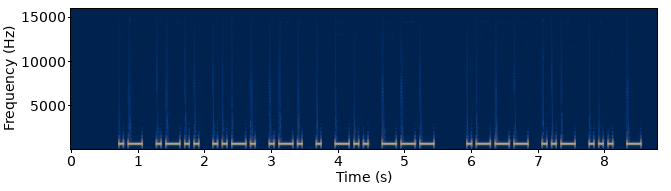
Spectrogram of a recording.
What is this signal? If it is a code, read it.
Morse code, heard as a keyed tone, about 17 wpm, 700 Hz. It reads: ALFREDO JUST
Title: Pangram Challenge v2 - 17wpm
